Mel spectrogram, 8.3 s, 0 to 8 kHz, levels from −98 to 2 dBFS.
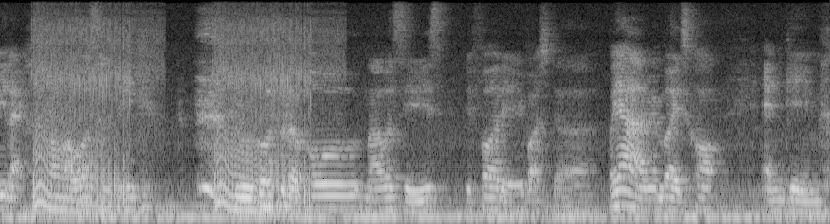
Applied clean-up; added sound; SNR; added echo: none; Drill; 2 dB; none.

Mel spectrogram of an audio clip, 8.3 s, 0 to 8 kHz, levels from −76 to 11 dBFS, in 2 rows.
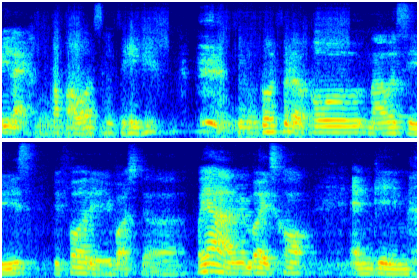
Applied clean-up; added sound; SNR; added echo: neural separator model SepFormer DNS4.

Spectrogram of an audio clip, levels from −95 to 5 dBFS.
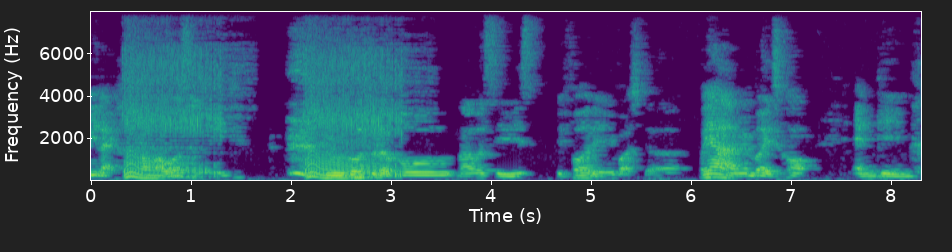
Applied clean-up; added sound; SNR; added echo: classical method Wiener filter.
